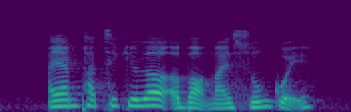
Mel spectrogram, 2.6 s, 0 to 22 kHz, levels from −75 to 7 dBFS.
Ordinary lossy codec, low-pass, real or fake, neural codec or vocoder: Opus, 32 kbps; 7.2 kHz; real; none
